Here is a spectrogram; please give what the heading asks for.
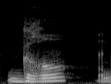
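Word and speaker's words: grande: final s okay so gr and then same thing here gr and regarding the feminine form you will pronounce it Grand okay don't insist on the final but then pronounce the D Grand and then exactly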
